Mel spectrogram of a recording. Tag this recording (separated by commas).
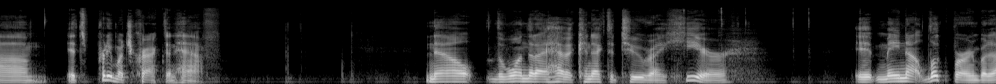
Speech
